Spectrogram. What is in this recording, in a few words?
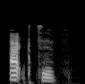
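"active", British English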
